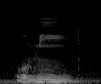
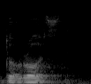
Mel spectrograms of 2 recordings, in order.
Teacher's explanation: wannan wasalin za a kira shi O ne ba za mu ce U ba kamar yadda yake a Hausa ko wataƙila Larabci. Wannan O kamar yadda ya zo a nan a suna O. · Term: wasali na O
